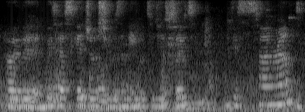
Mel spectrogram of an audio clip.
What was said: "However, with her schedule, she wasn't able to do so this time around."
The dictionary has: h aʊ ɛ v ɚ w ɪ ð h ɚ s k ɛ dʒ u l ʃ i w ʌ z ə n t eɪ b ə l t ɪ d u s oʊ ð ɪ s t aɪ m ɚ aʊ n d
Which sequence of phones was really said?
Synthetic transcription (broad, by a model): h aʊ ɛ v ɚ w ɪ ð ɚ s k ɛ dʒ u l ʃ i w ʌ z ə n eɪ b l t ɪ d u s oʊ ð ɪ s t aɪ m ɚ aʊ n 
